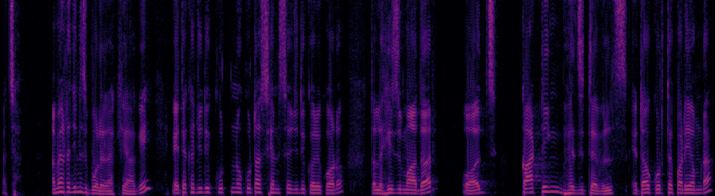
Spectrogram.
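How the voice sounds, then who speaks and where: A man's voice: on the high side, moderate pace, warm tone. A male teacher, explaining a translation lesson step by step and posing questions to the class that he answers himself. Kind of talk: translation lesson for exam students.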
